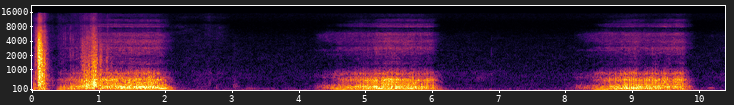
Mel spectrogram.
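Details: Sleeping person snoring: loud, rough, rattling snores on each breath in, about three in ten seconds, with quiet pauses between; ordinary heavy snoring.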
